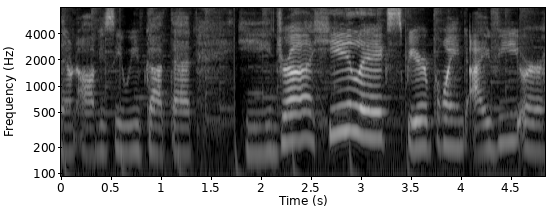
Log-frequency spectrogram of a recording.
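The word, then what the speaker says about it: Hedera helix: absolutely stunning and then obviously we've got that hedra Helix spear Point Ivy or hadera Helix is how you pronounce it but I like calling it hedra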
